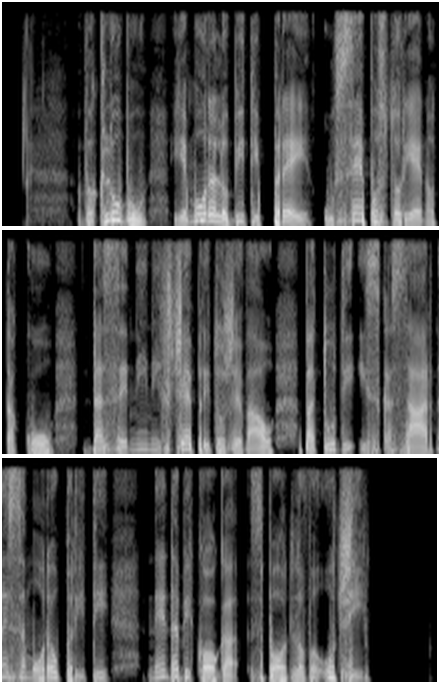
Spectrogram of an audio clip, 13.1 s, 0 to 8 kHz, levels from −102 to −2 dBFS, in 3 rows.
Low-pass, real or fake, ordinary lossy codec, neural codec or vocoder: none; real; none; none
